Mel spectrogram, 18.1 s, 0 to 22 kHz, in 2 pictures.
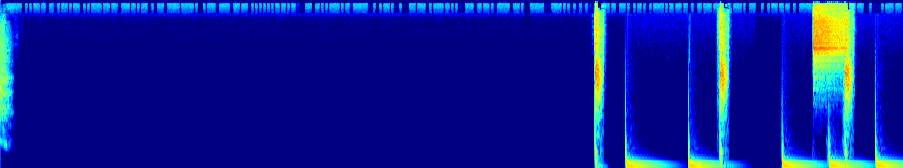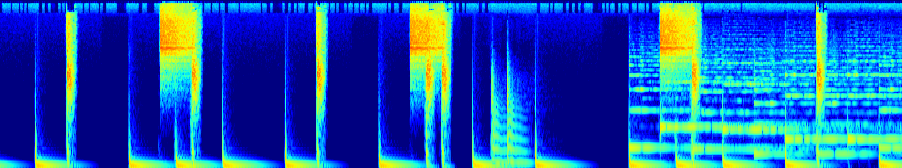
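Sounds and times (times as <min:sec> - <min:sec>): deep booming kick drums: 0:06.3 - 0:09.8, 0:10.4 - 0:13.2, 0:13.8 - 0:14.7, 0:15.3 - 0:18.0.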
